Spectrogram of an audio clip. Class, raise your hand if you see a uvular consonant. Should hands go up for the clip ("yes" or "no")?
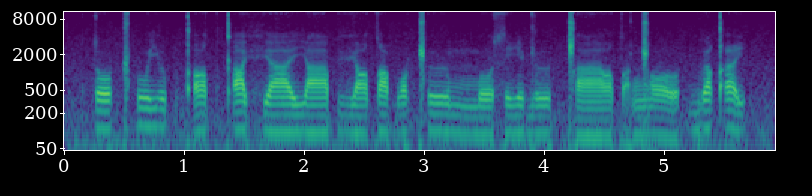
yes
